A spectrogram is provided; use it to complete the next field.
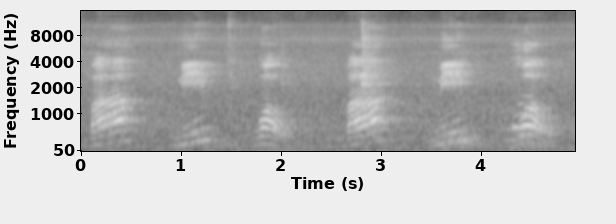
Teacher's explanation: বা মিম ওয়াও, এই ঠোঁট থেকেই 3টা হরফ উচ্চারিত হয়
